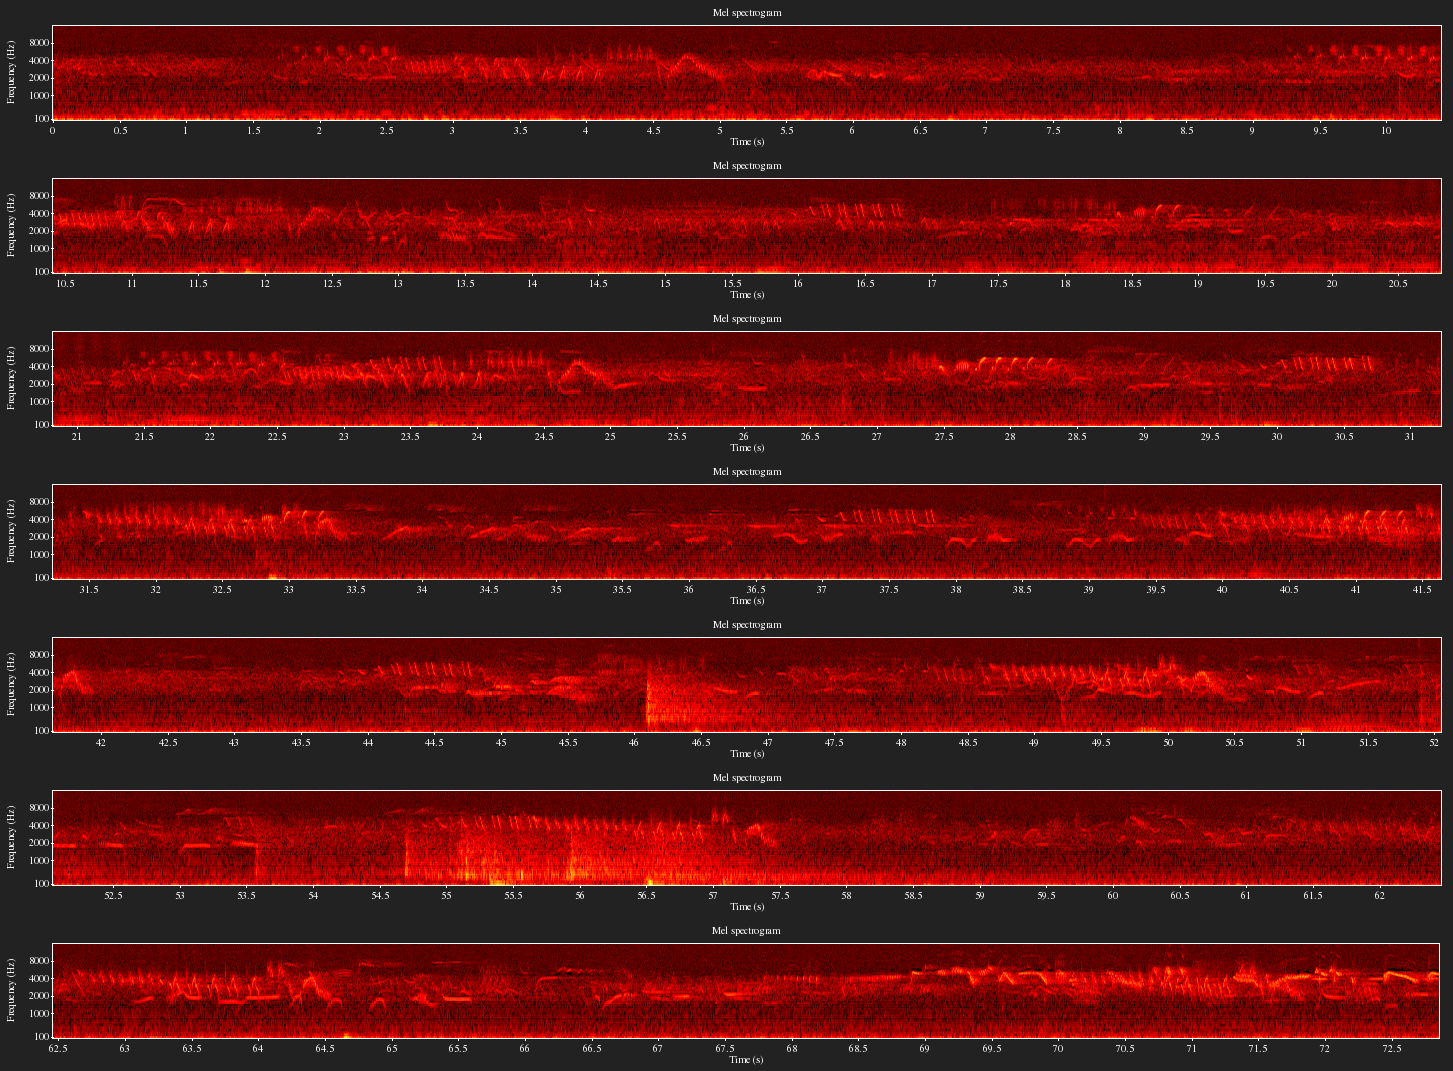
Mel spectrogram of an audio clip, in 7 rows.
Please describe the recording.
birds forest morning
Bird songs and chirping recorded from a window of a challet.
Recorded with Zoom H4n through Rode stereo videomic pro.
